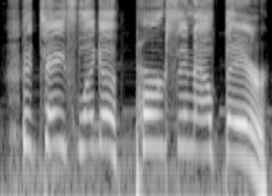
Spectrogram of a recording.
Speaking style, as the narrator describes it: shouted Ralph

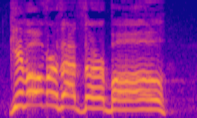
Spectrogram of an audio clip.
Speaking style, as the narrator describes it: yelled the Losmidians

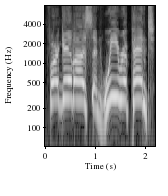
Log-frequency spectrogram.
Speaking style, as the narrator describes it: simultaneously, and them screaming

